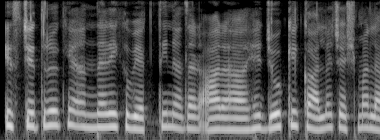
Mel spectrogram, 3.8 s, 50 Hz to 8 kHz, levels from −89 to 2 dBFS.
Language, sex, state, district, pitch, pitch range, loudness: Hindi, female, Maharashtra, Chandrapur, 235 Hz, 215-255 Hz, -21 LUFS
